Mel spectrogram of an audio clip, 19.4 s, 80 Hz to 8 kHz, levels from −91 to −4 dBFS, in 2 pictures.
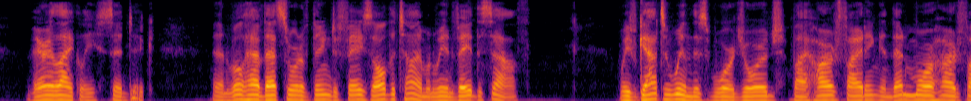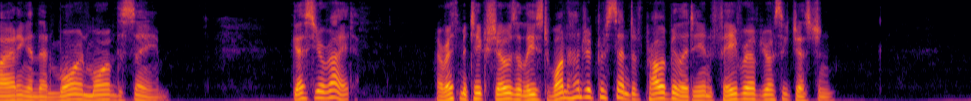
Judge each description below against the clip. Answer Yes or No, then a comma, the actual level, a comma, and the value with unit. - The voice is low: Yes, low, 130 Hz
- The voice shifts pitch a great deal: No, average, 3.6 semitones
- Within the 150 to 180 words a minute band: No, average, 190 wpm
